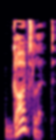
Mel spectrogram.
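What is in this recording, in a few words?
"gantlet", English, British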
